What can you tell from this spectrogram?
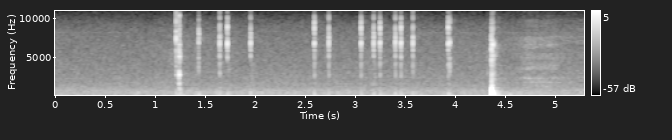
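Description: Computer mouse and keyboard clicks, a dozen or so short irregular clicks with one louder knock about four seconds in, over a faint steady hum.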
